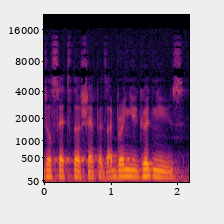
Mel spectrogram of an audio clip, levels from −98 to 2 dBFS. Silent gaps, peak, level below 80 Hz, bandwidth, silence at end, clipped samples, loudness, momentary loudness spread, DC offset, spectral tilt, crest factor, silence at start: none; -10 dBFS; -66 dBFS; 14.5 kHz; 0 s; under 0.1%; -28 LUFS; 6 LU; under 0.1%; -7.5 dB/octave; 16 dB; 0 s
